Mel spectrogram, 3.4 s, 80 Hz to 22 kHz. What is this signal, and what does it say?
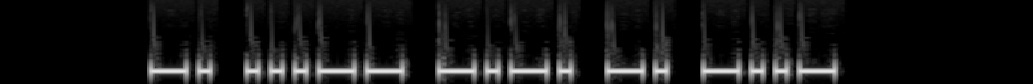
Morse code, heard as a keyed tone, about 30 wpm, 700 Hz. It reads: N3CNX
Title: USA Call Signs - 5 Characters - Repeated 2x - 30wpm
